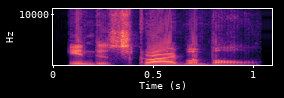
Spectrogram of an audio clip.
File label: "indescribable", American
